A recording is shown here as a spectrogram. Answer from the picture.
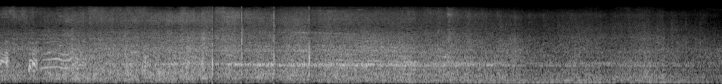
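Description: Double-stack container freight train rolling past at speed with a steady rush and clatter of wheels on rail. Its rear diesel locomotive goes by close with an engine drone and a thin steady whine, and the sound fades as the train pulls away near the end.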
